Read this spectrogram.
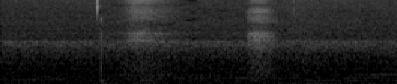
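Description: A young woman breathes close to a microphone.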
